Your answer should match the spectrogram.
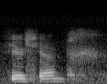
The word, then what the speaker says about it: fuchsia: purple drooping for petal flowers let's pronounce it fuchsia spell it which I a fuchsia fuchsia F you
